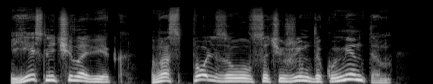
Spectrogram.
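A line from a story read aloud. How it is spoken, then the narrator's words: Dry, curt. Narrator (Russian): Клим сухо сказал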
